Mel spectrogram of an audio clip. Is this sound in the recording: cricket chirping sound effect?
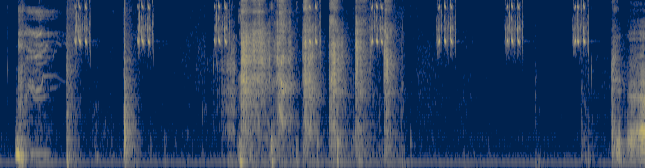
yes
